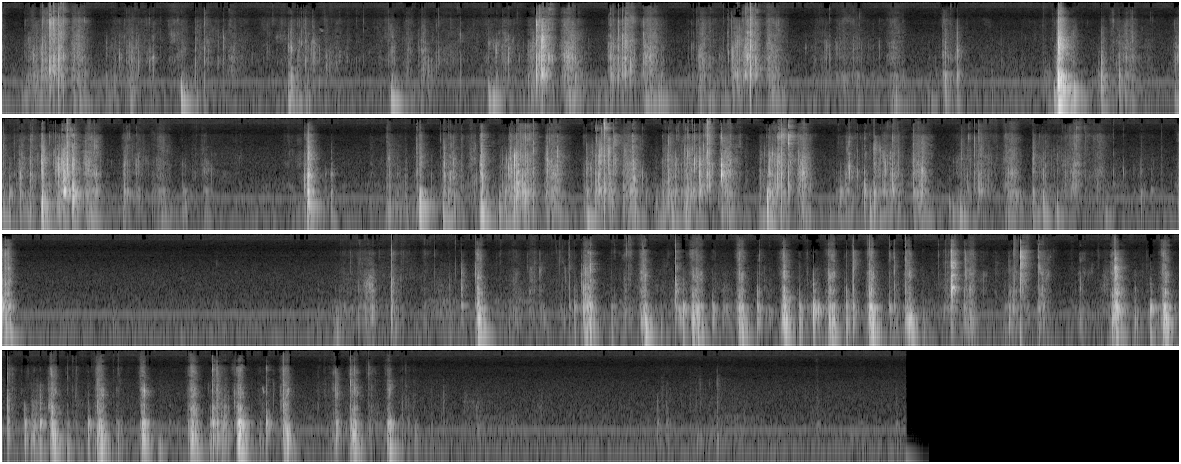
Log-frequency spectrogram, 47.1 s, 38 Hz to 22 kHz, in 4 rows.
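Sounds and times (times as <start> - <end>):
slime crackling and squishing: 0.0 - 9.7, 10.4 - 14.0, 14.6 - 23.7, 26.9 - 39.4
faint steady hum: 0.0 - 44.4.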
